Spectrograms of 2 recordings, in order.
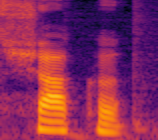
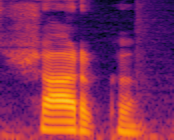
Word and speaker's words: Scharke: Não dizemos shaka, mas sharka.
